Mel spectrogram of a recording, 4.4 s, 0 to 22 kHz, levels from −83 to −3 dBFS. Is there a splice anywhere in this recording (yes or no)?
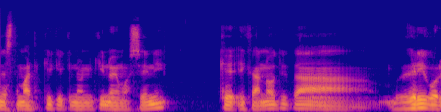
no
